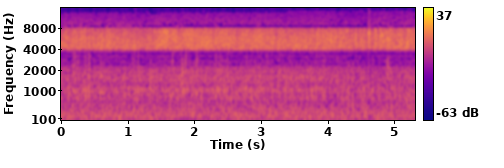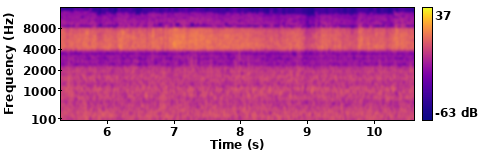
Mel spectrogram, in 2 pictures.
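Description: Steady wind and road noise of a taxi driving at speed: a loud, even rush with no engine note standing out.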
